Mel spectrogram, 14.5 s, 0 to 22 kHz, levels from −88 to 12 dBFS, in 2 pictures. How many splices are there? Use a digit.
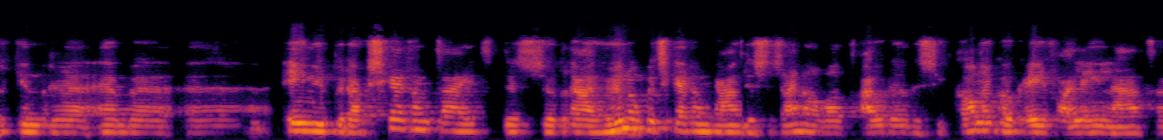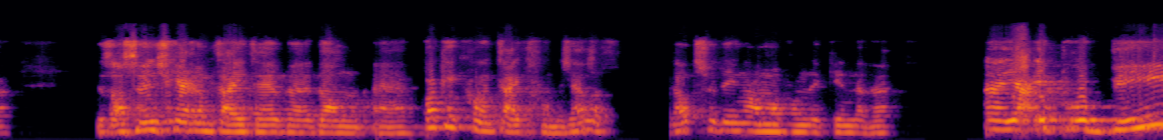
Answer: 3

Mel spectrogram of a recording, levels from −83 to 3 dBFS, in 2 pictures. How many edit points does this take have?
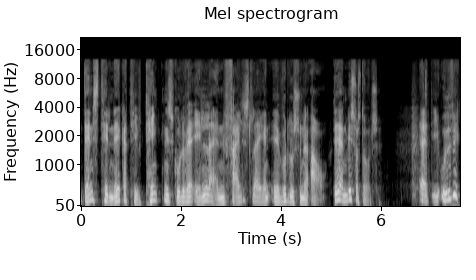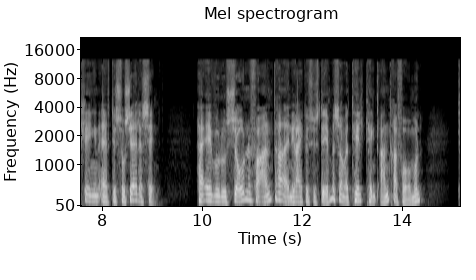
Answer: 2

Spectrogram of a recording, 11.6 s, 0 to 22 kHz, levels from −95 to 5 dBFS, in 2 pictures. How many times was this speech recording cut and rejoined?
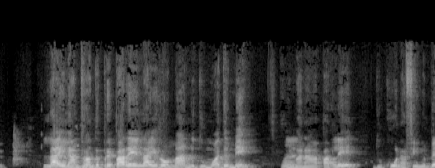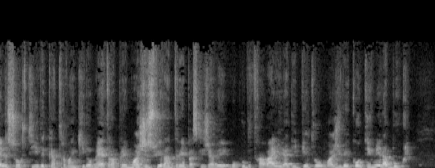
0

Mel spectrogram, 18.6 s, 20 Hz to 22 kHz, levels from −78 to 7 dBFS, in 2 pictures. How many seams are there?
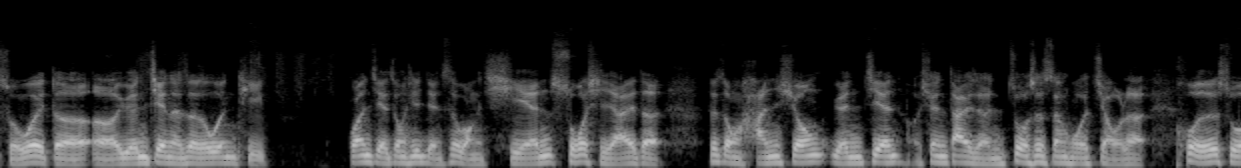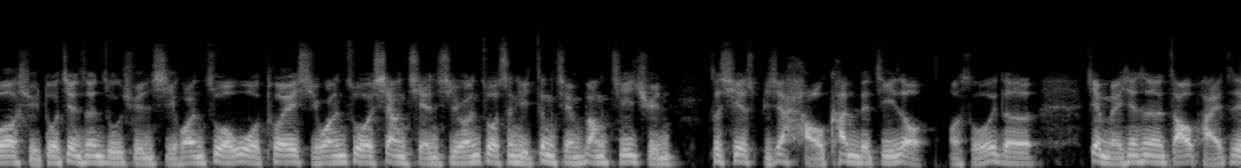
2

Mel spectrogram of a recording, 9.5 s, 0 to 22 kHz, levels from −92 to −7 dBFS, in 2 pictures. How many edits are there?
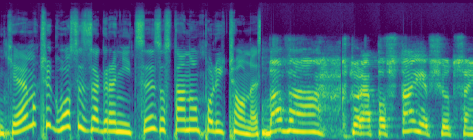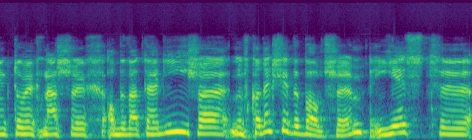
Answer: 2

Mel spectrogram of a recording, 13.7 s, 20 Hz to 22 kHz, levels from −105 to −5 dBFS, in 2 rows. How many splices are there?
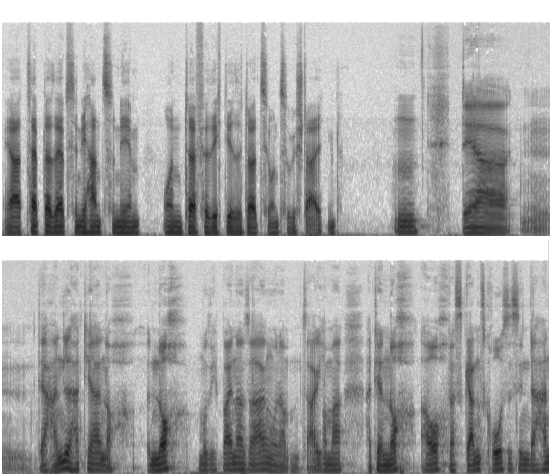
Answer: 2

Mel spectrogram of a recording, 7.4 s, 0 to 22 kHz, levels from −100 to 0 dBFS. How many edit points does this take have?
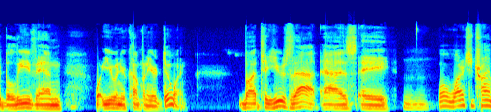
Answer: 1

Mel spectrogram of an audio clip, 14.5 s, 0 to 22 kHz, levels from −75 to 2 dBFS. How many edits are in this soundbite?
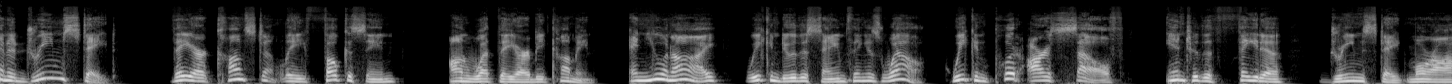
1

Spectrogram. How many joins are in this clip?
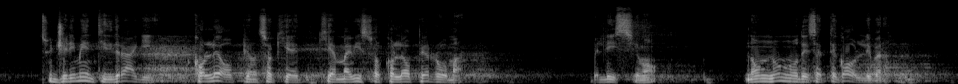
0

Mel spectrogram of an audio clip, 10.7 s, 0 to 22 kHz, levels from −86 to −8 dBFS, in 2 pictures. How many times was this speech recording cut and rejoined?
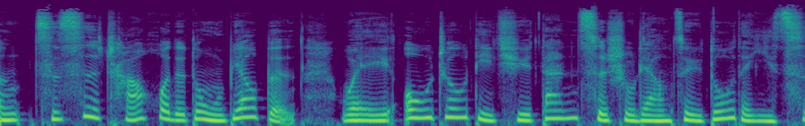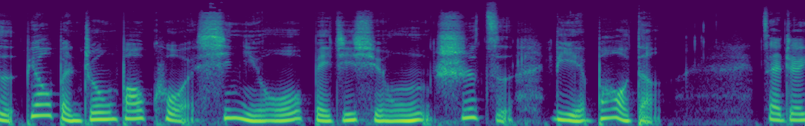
2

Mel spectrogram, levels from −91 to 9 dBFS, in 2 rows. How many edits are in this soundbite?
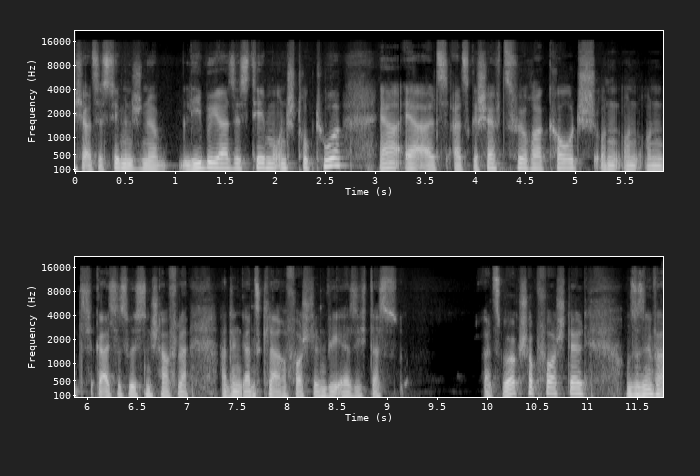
0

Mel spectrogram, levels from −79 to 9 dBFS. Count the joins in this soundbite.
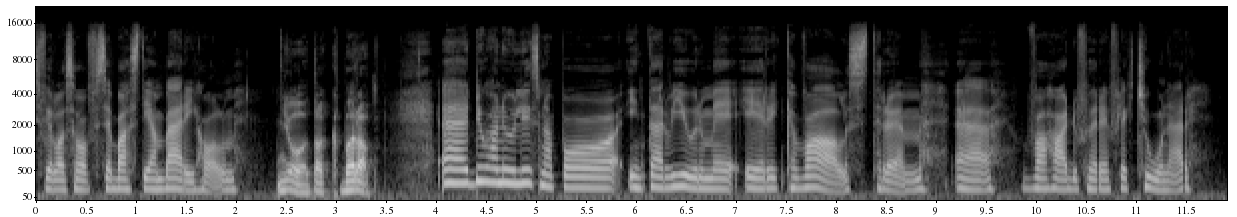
0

